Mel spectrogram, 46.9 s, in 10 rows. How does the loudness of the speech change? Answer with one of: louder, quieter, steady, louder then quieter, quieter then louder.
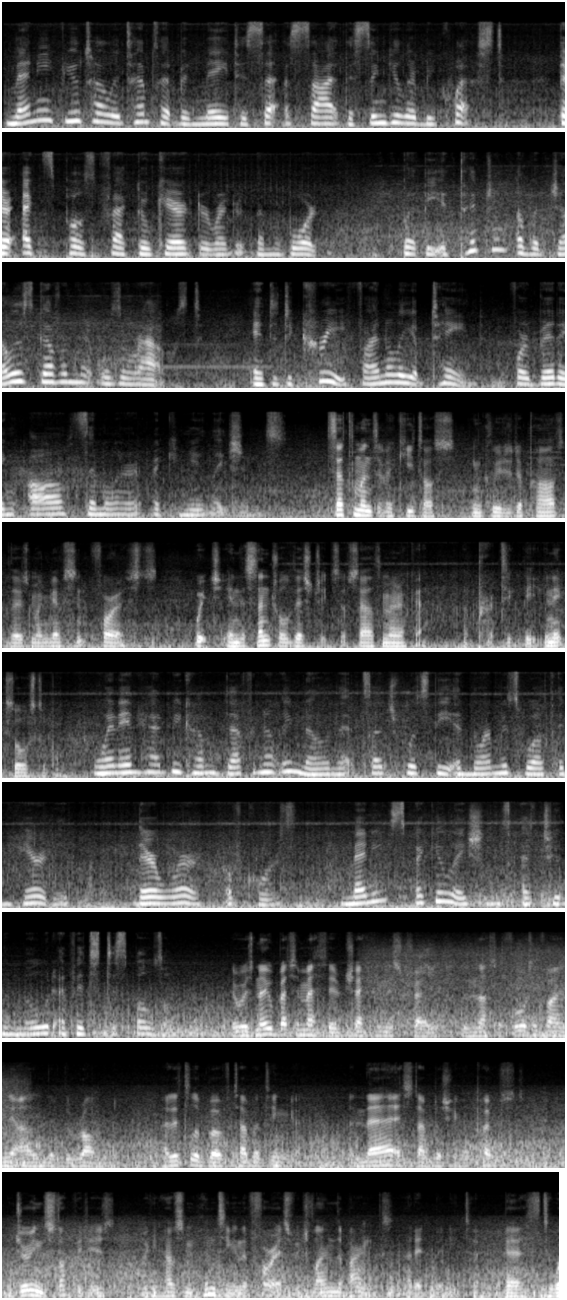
steady.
